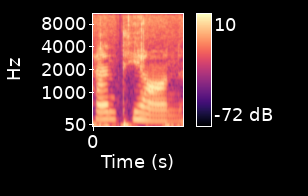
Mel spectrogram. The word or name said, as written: pantheon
